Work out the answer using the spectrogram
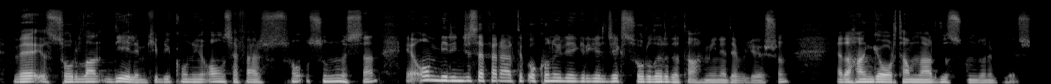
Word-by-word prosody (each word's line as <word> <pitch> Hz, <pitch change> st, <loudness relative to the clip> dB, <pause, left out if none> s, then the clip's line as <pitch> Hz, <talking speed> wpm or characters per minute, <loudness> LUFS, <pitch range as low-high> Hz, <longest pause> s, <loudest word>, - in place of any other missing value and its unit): ve 130 Hz, 0 st, +3 dB
sorulan 125 Hz, +1 st, -1 dB
diyelim 115 Hz, -7 st, +3 dB
ki 115 Hz, +2 st, -7 dB
bir 120 Hz, -, -3 dB
konuyu 115 Hz, -2 st, -2 dB
10 125 Hz, +2 st, -1 dB
sefer 110 Hz, -3 st, -4 dB, 0.2 s
so 130 Hz, 0 st, -4 dB
sunmuşsan, 135 Hz, 0 st, -2 dB, 0.3 s
e -, -, -3 dB
11. 180 Hz, -4 st, +4 dB
sefer 170 Hz, -1 st, 0 dB
artık 160 Hz, 0 st, -2 dB
o 150 Hz, -, +1 dB
konuyla 150 Hz, 0 st, +2 dB
ilgili 140 Hz, -1 st, 0 dB
gelecek 140 Hz, 0 st, 0 dB
soruları 125 Hz, 0 st, +2 dB
da 110 Hz, -2 st, 0 dB
tahmin 100 Hz, 0 st, -4 dB
edebiliyorsun 95 Hz, +4 st, -6 dB, 0.5 s
ya 105 Hz, -, -1 dB
da 110 Hz, 0 st, +3 dB
hangi 120 Hz, 0 st, +5 dB
ortamlarda 110 Hz, -1 st, +2 dB
sunduğunu 100 Hz, -2 st, -6 dB
biliyorsun. 100 Hz, +2 st, -17 dB
120 Hz, 160 wpm, -23 LUFS, 105-140 Hz, 0.5 s, hangi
